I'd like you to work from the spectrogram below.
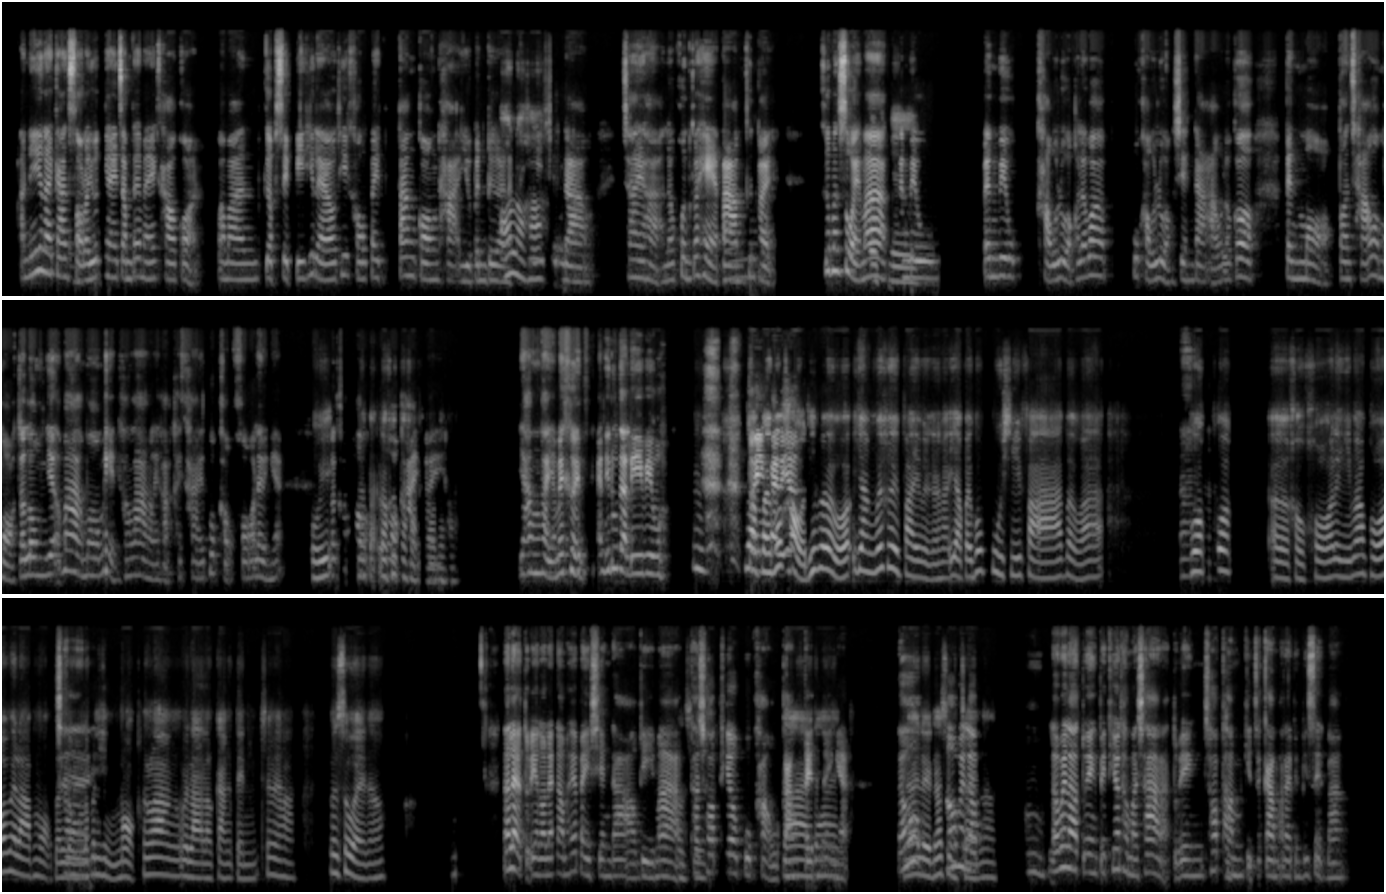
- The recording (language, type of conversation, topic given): Thai, unstructured, คุณชอบไปเที่ยวธรรมชาติที่ไหนมากที่สุด?
- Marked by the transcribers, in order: tapping; chuckle; other noise; lip smack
